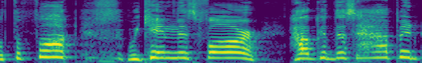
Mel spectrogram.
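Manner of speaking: high, loud, panicked, freaked-out yelling.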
